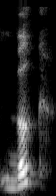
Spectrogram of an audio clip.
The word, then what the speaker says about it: book: U corta, por ejemplo, en book. U larga, como por ejemplo en boot. Y vuelvo a repetir. Tenemos una doble O que se pronuncia con una U corta y aquí tenemos también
